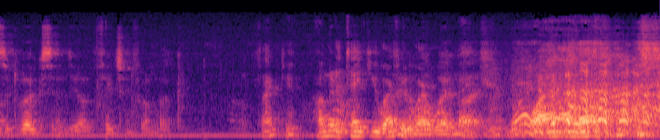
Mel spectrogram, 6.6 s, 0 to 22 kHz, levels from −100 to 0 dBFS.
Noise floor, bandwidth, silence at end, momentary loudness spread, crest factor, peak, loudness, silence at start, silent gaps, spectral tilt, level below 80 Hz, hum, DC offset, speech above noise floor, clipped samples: -48 dBFS; 14 kHz; 0 s; 23 LU; 20 dB; -2 dBFS; -21 LUFS; 0 s; none; -5.5 dB/octave; -70 dBFS; none; under 0.1%; 26 dB; under 0.1%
